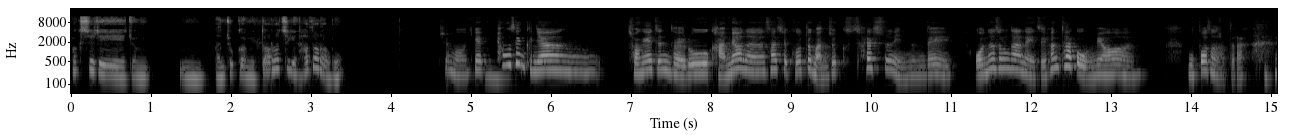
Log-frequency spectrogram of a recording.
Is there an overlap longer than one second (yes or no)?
no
